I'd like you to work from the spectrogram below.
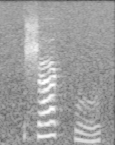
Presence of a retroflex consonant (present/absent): present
